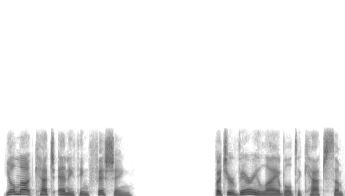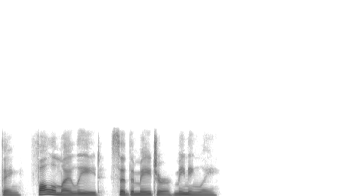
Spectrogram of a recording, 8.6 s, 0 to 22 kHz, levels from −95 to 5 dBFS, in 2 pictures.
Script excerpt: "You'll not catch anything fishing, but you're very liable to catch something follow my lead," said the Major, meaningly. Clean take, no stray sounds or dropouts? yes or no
yes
